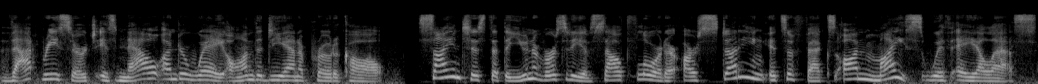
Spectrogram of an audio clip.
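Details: Adult female news reporter; Normal speech.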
